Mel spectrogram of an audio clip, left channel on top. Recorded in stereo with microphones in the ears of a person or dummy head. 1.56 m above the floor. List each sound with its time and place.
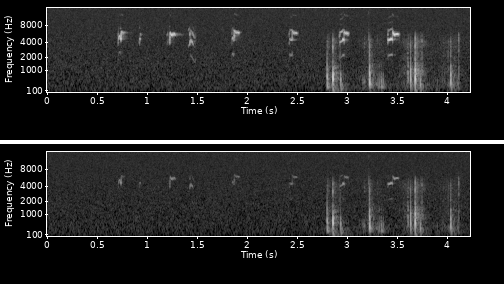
0.7 s a bird: 65° left (ahead or behind)
2.8 s running footsteps: 5° left (ahead or behind); by 4.1 s 10° left (ahead or behind)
